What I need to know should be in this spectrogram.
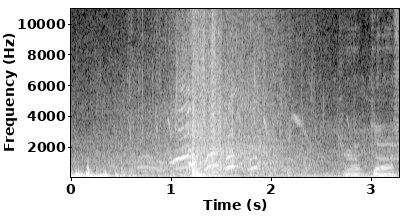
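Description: Water splashes loudly as a boy falls off a paddle board.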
